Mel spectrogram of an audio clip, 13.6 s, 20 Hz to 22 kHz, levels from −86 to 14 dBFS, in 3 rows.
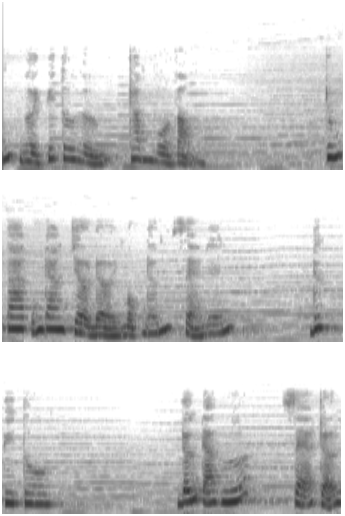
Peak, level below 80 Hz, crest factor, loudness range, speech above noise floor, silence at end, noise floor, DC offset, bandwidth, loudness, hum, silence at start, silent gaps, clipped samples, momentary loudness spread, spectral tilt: -4 dBFS; -48 dBFS; 14 dB; 6 LU; 25 dB; 0 s; -42 dBFS; under 0.1%; 8.2 kHz; -18 LUFS; none; 0 s; none; under 0.1%; 18 LU; -7.5 dB/octave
